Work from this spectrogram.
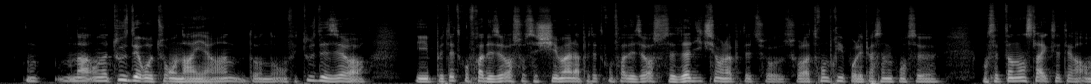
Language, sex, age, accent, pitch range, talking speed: French, male, 30-49, French, 130-165 Hz, 265 wpm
